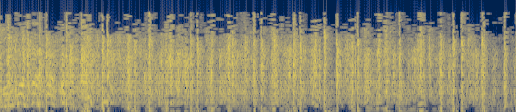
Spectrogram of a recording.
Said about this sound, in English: And I'd like to ask for a round of applause for this.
